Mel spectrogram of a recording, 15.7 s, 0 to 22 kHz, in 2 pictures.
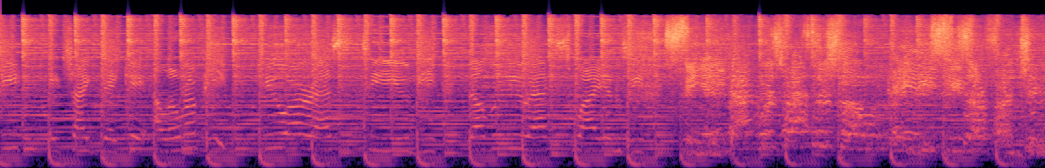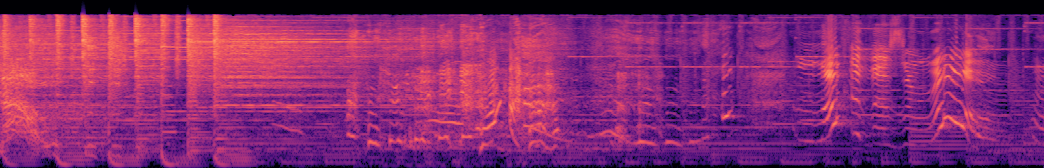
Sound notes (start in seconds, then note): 10.4 everyone laughs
